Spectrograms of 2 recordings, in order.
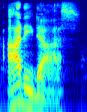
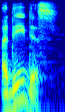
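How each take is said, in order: First: It is said in an unfamiliar, Abu-Dhabi-like way. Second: It is said in the speaker's usual way. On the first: This is how another person says the name. "He pronounces it Adidas, which I've never heard before" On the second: This is how the speaker always says the name. "I've always said it Adidas"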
